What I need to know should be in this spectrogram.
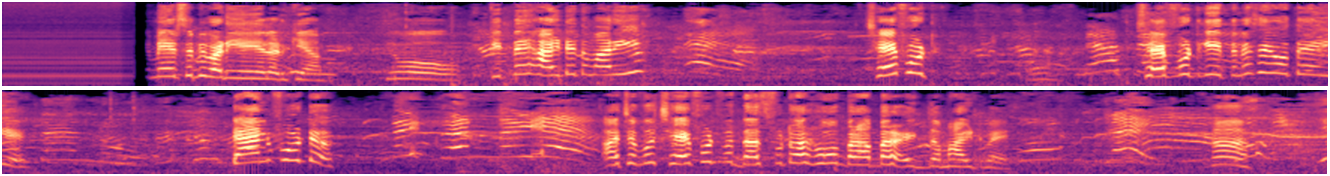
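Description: Young girls talk and giggle excitedly close by.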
